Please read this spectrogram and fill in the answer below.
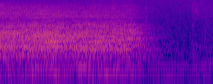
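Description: Soundtrack of a documentary film clip: several sustained tones held together, fading out about a second and a half in and leaving faint room tone.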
